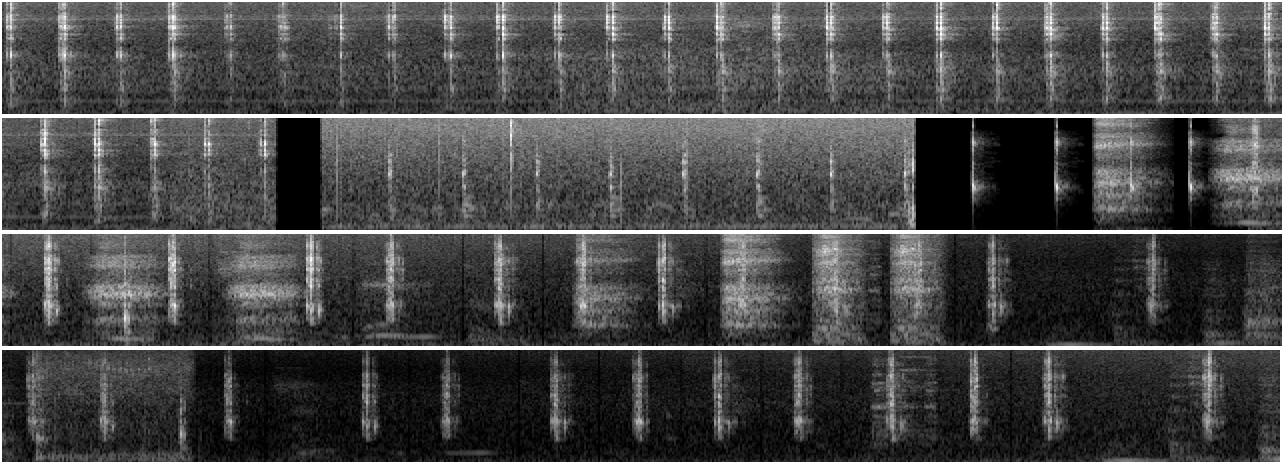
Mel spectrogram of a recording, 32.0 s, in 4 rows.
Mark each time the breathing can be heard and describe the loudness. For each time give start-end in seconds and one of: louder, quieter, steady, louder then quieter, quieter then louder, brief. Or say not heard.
14.8-22.2 quieter then louder.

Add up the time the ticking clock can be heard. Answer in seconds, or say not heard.
32 s.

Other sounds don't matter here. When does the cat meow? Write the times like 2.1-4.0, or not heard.
24.2-25.2.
